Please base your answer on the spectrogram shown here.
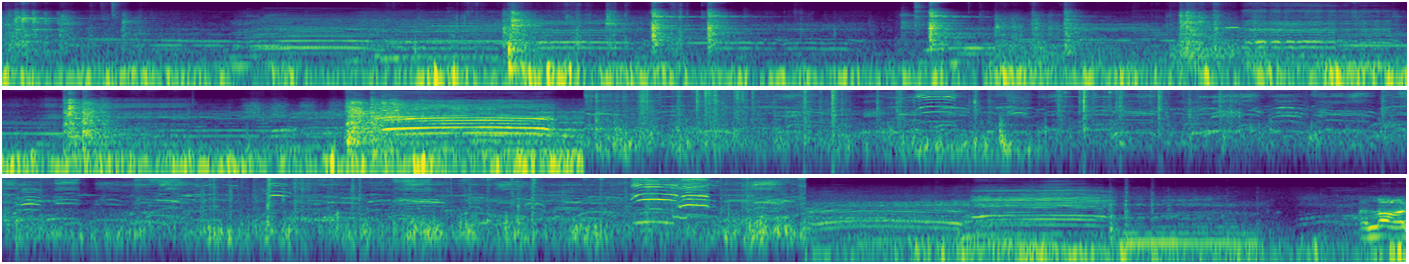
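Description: Lambs bleat repeatedly on a sheep farm, many overlapping calls near and far, with a busier stretch of mixed flock noise in the middle before clear bleats return.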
